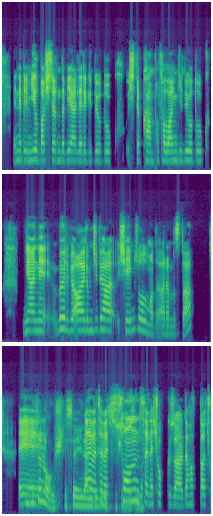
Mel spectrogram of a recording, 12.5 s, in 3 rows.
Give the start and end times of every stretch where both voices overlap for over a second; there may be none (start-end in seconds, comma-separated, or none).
10.0-11.2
